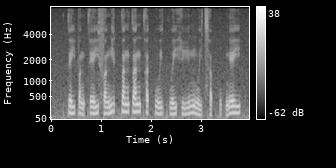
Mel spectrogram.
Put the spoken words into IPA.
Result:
t̪e˨˧jpɐ˨˩ŋt̪ʰe˨˥j fɐ˨˥ŋjɪ˥k̚t̪ɐ˥ŋt̪ɐ˥n t̪ʰɐ˧t̚puː˨jkʷʰe˨˥jhiː˨˥n ŋuː˨jt͡sʰɐ˧p̚ kʷɐ˨p̚ŋe˥j

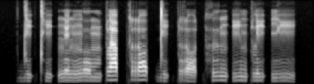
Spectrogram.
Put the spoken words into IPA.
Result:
di˨˩ʔtʰi˨˩ʔne˧n ŋo˧m pla˥˩p̚krɔː˥˩p̚di˨˩ʔprɔː˨˩t̚ hɯ˥˩ŋʔiː˥˩mpli˥˩ʔjiː˥˩

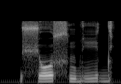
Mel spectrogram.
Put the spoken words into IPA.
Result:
ʃosmbid

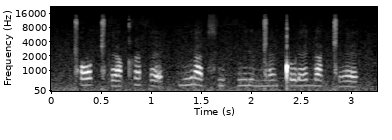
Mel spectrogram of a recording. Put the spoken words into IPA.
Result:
ǁɔ ǁʰɛqʰĩhɛ | bĩɾat͡sʰĩ hĩɾʲoŋ͡ǁɛ̃ǃo ɾɛna ɡ͡ǁɛ

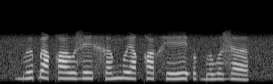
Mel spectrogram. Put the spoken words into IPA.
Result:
bɵɓɐqoːze xɐŋʷeːqu xeːʔoɡ͡bowo zɐ

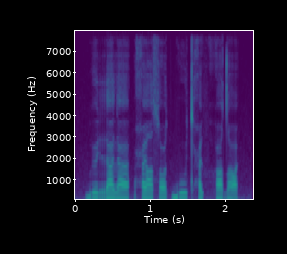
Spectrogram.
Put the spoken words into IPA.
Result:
bʏːrala | ħeːsˤoːtbuːtħif hudˤɛ

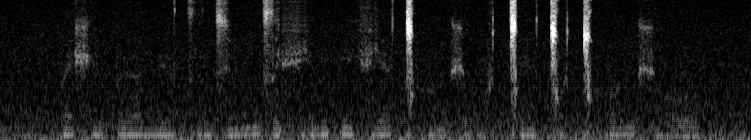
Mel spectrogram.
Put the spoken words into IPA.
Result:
pɛʃẽpøə̯nẽə̯ t͡sə̃d͡zønd͡zə fʲøn pʲõfʲɛə̯ǀʰon ʃoboǀẽə̯ǀo ǀʰon ʃo

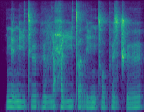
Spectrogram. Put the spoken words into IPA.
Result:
neniːtʰʏːbʱʏ viħiː tʼʌriːntʰo pʰʏzt͡ʃʼʏː

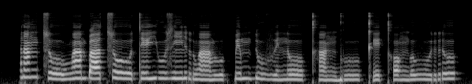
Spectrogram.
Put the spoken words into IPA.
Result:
ɾã˦ŋt͡soː˨ wã˦ɓa˨˦ t͡soː˦˨te˦ ju˦zĩ˦rwã˨ vʊ˨k͡pɪ˦m ɗu˦˨vɪ˨noː˦˨ kʰã˨ŋɡuː˨ kʼe˨kʰɔ˨ŋʊ˦vu˨r ʊ˦

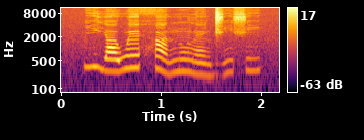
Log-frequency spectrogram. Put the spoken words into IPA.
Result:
k͡pi˦ja˧wɛ̃˦ hã˦˨ nũ˧lɛ̃˨ d͡ʒi˨˦ʃi˦

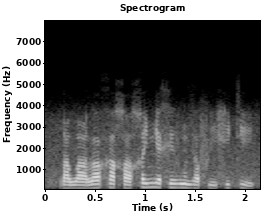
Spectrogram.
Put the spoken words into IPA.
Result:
ɾɑwɑ lɒxʌχɒ χiɲɛxɪ vũzʌfi xici

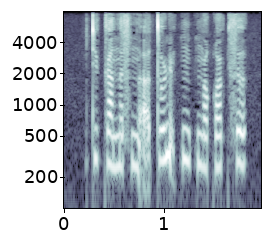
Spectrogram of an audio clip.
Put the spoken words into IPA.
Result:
tykanɐs na̰ tʊ ɳḛkŋʊk ŋuqʷeksə

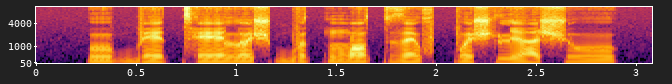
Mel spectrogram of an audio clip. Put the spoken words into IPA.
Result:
u˧ be˨tʰe˧ lʊ˦ʃbʊ˦tmɔ˦tðɛ˧xʷ pʊ˦ʃlʲa˨ʃu˧

